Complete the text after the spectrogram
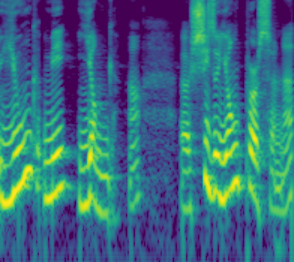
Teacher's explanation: Ce OU, on le prononce avec le son schwa, ce son qui fait plutôt E et surtout pas OU.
